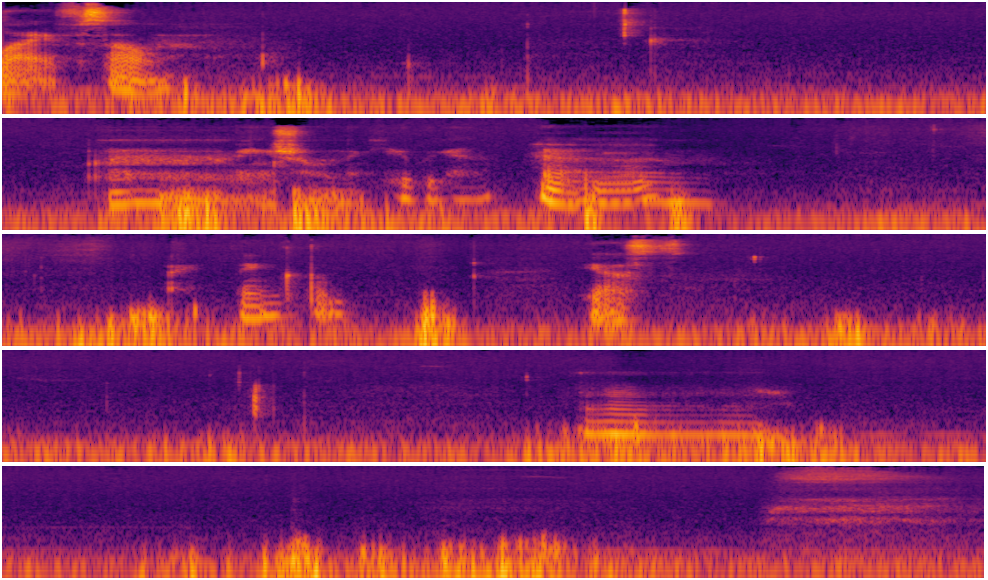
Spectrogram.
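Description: A young man moans and breathes heavily close by.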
